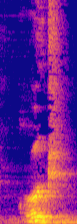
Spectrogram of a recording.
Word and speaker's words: Gruit: Groot, pronounced correctly this time.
